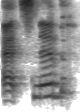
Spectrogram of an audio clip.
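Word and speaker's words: Etz'nab: is the card that i pulled um it's pronounced at snib and it's the word the usage in the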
